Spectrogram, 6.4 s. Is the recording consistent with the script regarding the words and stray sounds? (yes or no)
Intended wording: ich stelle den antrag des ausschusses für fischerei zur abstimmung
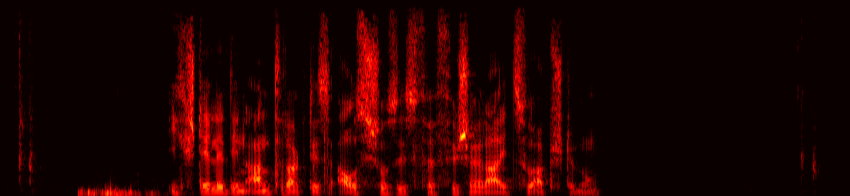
yes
